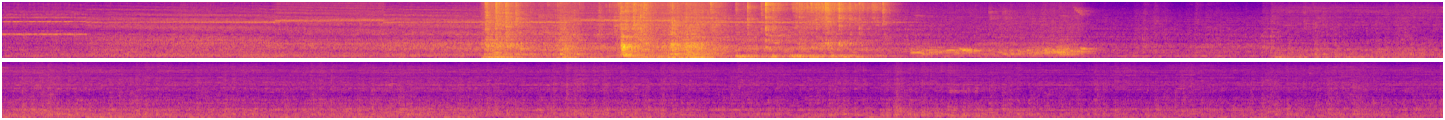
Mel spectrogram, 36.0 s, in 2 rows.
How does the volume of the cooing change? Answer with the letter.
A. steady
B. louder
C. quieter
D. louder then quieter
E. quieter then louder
D.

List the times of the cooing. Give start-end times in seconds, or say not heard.
6.0-13.6.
